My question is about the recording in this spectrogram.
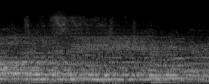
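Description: Choir singing a slow communion hymn, several voices holding long notes together.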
